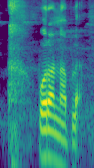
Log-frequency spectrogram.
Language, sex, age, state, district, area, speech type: Tamil, male, 60+, Tamil Nadu, Mayiladuthurai, rural, spontaneous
